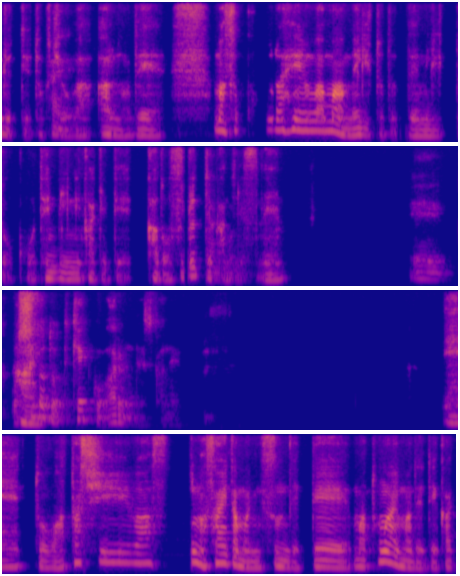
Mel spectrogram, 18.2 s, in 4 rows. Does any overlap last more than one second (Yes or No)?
No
